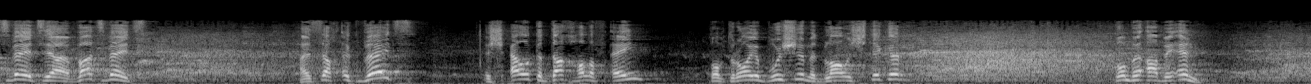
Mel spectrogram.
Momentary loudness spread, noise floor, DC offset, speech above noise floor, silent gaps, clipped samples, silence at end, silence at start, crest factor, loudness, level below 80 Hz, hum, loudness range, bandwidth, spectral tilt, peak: 14 LU; -46 dBFS; 0.2%; 29 dB; none; under 0.1%; 0 s; 0 s; 16 dB; -17 LUFS; -50 dBFS; none; 3 LU; 8.4 kHz; -3 dB/octave; -2 dBFS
